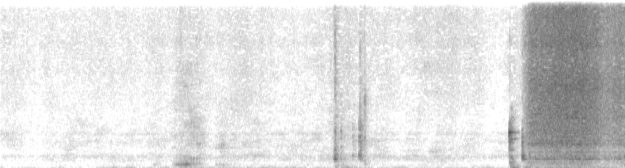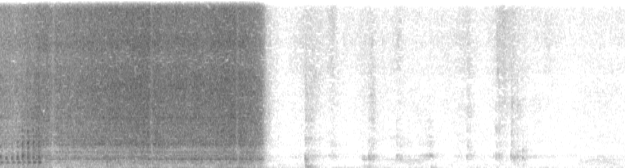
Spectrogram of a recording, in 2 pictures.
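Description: Ashford drum carder being hand-cranked, its carding drums turning as merino fibre is fed in: a steady rushing noise for about four seconds, starting about five seconds in and stopping abruptly. Before it, a few soft knocks from handling the carder.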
